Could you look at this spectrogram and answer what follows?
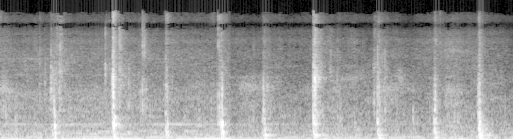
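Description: Footsteps on a steep concrete alley, about two steps a second, each a short scuffing tap.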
